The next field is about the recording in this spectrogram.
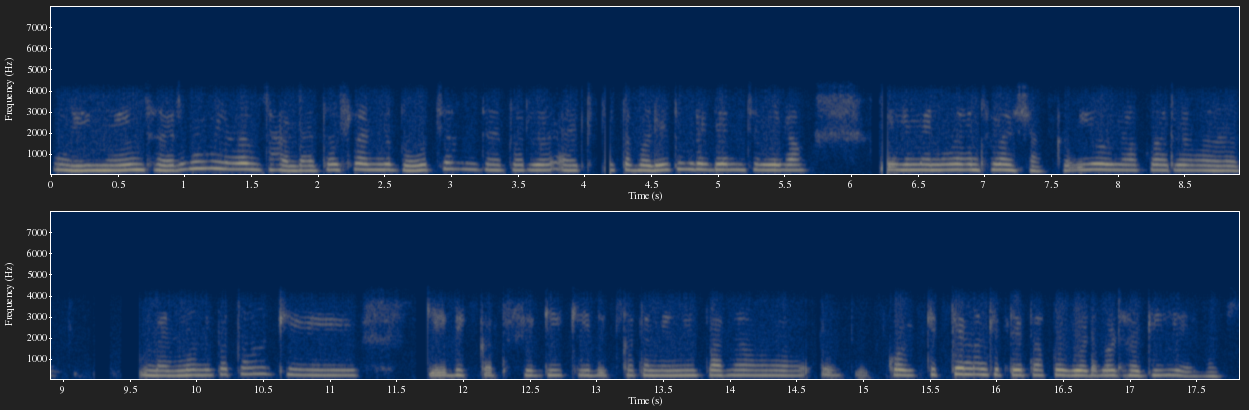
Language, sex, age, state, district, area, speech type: Punjabi, female, 18-30, Punjab, Fazilka, rural, conversation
